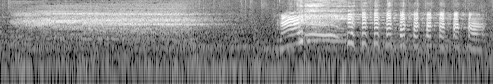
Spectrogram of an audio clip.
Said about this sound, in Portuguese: É, mas é um bicho bem fraquinho, tá? Você vê que ele começa a pegar fogo e sai um, um barulho meio agonizante, assim.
